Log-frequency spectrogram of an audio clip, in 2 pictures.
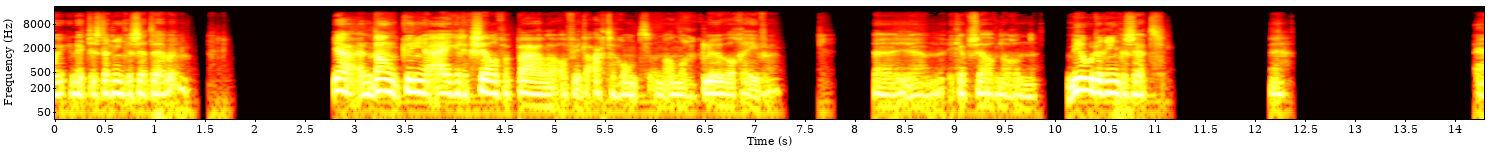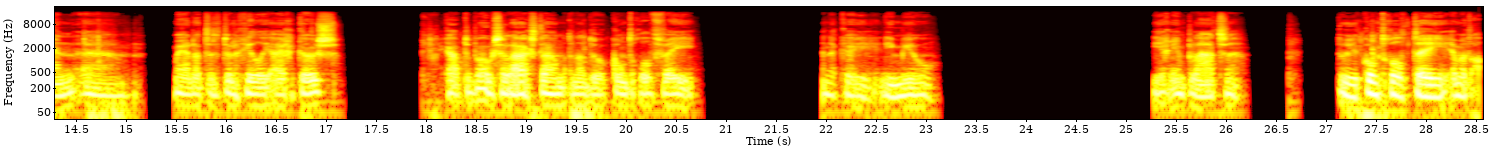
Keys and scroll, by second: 14.7 ctrl+x, 19.5 ctrl+v, 27.4 ctrl+t.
